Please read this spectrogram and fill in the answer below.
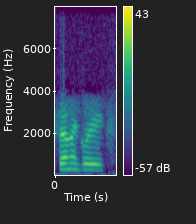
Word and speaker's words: fenugreek: love to hear about this natural booster so fenugreek can be used a lot of dishes and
